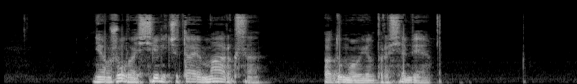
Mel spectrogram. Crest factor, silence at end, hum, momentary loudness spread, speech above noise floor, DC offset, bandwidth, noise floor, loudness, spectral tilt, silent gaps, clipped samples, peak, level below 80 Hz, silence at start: 18 dB; 1.35 s; none; 10 LU; 44 dB; under 0.1%; 11.5 kHz; -60 dBFS; -16 LUFS; -4.5 dB/octave; none; under 0.1%; 0 dBFS; -36 dBFS; 0.95 s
